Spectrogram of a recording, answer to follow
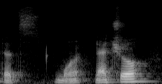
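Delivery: ordinary talk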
